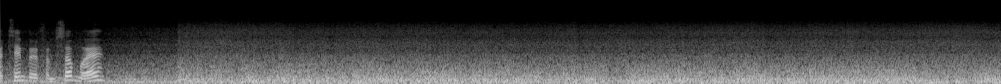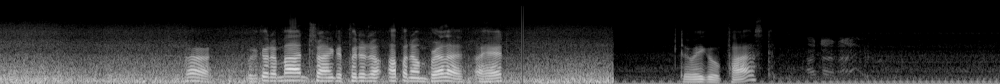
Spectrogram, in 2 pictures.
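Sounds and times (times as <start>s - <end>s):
wind rush over microphone: 0.0s - 16.2s
motorcycle engine: 0.0s - 20.0s.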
